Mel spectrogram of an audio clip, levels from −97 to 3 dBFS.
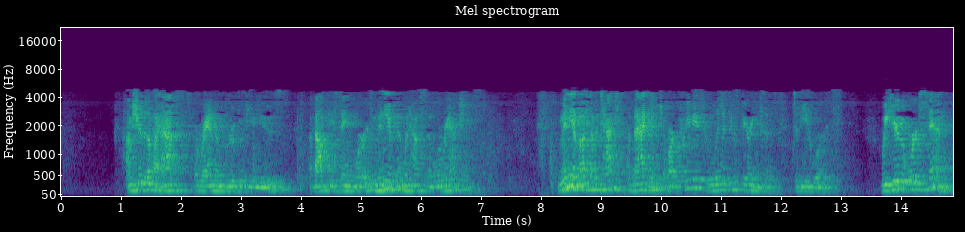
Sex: male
